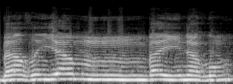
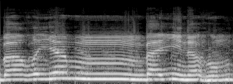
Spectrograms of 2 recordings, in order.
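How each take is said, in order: The two takes are said the same way.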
